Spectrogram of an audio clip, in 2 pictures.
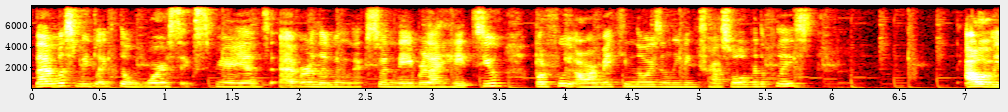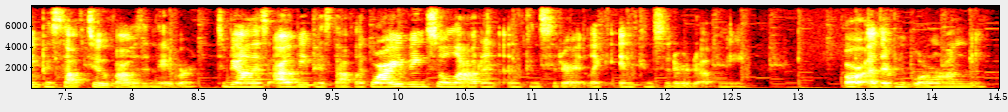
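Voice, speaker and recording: A young woman hosting a let's play of a dating game, chatty and excitable, often talking straight to the characters. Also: lowish voice, fast, soft background music. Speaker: gaming channel host.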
